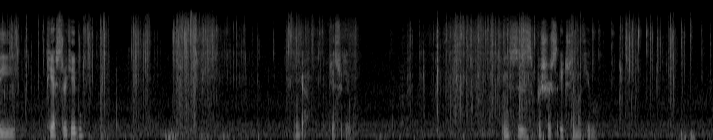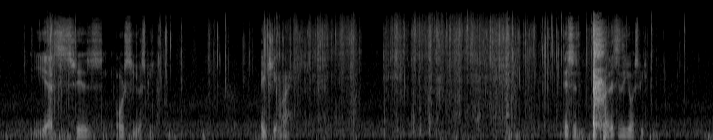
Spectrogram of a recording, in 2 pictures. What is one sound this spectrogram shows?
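Plastic wrapping crinkles and rustles up close.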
